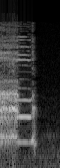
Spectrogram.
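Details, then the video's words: Rooster crowing, one of two birds, a red and a speckled rooster; the loud harmonic tail of a crow, held steady then dropping away sharply after under a second into quiet. "dos gallos cantando"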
